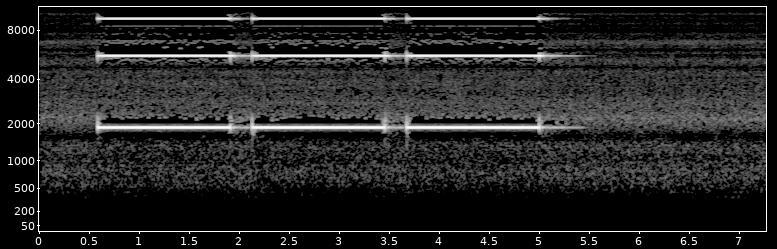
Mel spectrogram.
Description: Beep code, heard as beeps from a small speaker, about 1900 Hz, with room echo. 3 long. In IBM BIOS tables: keyboard card error.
